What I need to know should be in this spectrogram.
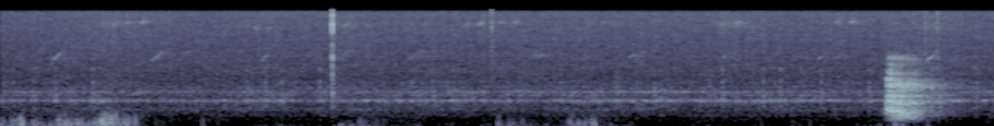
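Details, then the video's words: A female red deer gives a single short, harsh alarm bark, like a large dog's bark, after a stretch of quiet. "Verso di allarme del Cervo"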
